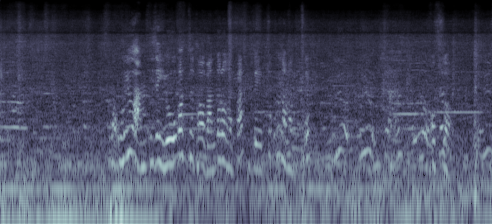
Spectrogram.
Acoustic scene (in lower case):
crowded indoor space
